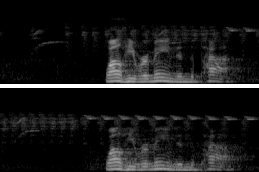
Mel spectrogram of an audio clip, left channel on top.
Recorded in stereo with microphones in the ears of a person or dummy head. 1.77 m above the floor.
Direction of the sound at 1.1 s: 45° left (ahead or behind).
